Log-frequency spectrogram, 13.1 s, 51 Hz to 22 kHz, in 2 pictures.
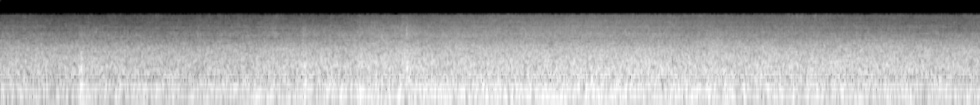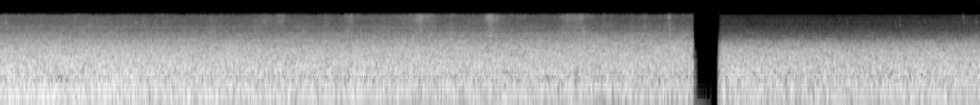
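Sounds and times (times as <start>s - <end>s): sea waves: 0.0s - 11.2s
wind: 0.0s - 13.0s.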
